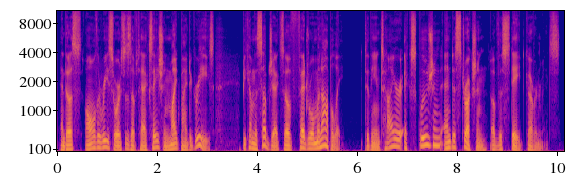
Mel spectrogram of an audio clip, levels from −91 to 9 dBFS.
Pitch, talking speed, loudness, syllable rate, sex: 115 Hz, 155 wpm, -19 LUFS, 5.4 syllables/s, male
